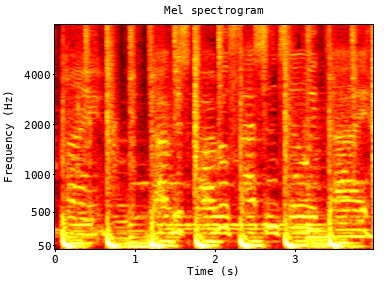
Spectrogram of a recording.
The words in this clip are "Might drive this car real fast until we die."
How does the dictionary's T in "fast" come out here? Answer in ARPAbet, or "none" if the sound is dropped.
none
